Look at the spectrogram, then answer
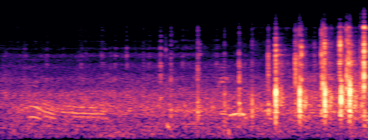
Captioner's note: people murmuring; audience applauds; audience cheers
